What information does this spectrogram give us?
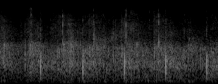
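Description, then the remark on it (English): An audience claps in a dense, steady patter for a couple of seconds, with a few sharper individual claps standing out at irregular moments, in response to being asked to clap if they remember what happened around September 2008. No one speaks over it. “Clap if you remember what happened around September 2008.”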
